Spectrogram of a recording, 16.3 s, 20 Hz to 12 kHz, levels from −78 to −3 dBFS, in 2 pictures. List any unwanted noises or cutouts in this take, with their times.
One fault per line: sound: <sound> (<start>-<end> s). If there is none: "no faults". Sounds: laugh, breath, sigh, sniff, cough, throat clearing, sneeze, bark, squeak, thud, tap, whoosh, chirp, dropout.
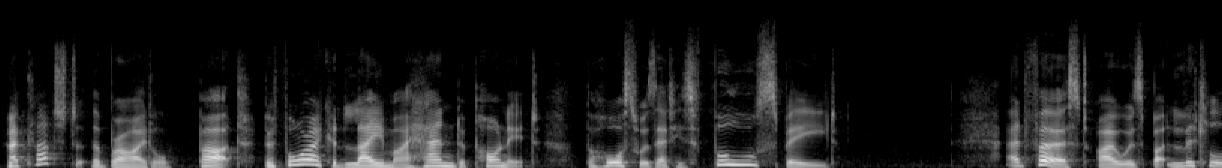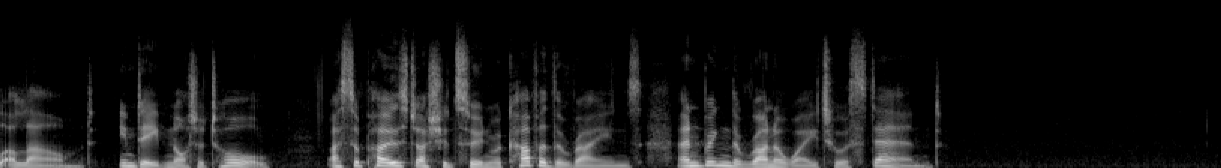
no faults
